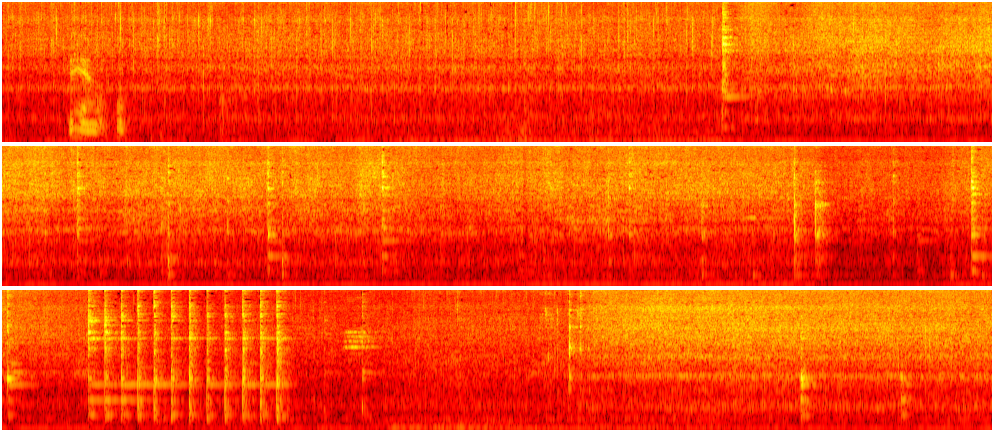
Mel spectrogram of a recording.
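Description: Tomatoes, onions and green peas sizzling as they fry in oil in a steel pressure cooker, stirred with a spatula that scrapes and taps against the pot. About two-thirds of the way in there is a quick run of about a dozen even clicks.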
